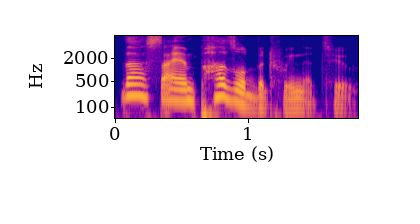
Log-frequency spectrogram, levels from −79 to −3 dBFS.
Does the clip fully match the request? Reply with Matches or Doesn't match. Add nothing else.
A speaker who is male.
Matches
